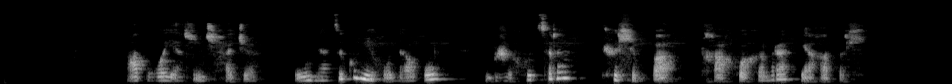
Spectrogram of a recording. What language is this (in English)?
Kabardian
